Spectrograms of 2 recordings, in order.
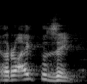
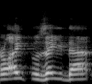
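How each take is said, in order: First: The last word ends on a bare consonant. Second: The last word ends in a long vowel. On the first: This is how one tribe stops on it. "mereka bilang ra'aitu Zaid" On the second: This is how most Arabs stop on it. "pakai alif kalau waqaf"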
